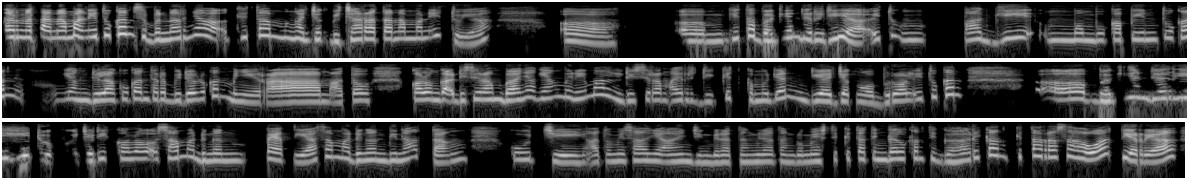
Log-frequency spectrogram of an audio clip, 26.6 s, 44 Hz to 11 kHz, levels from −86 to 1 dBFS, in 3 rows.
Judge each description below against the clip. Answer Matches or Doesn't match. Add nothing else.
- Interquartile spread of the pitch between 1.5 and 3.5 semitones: Doesn't match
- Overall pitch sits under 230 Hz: Doesn't match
